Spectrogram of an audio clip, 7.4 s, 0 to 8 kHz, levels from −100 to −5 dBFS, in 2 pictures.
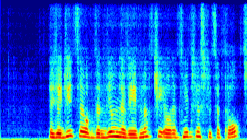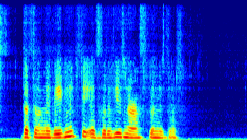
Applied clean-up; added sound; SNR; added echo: neural mask model DeepFilterNet 3.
